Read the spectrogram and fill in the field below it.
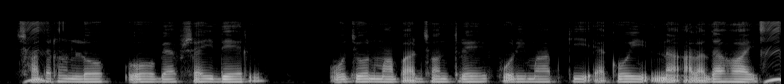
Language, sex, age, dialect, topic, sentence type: Bengali, male, 18-24, Northern/Varendri, agriculture, question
